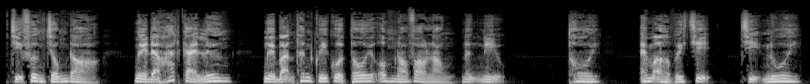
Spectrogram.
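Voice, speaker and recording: A man calmly narrating a memoir aloud in a measured storytelling voice. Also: mid-range voice, breathy edge.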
